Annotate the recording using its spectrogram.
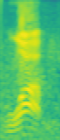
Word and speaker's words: WAP: I mean, you a rhymer. WAP. Top. Bop. It's like a O and a P.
